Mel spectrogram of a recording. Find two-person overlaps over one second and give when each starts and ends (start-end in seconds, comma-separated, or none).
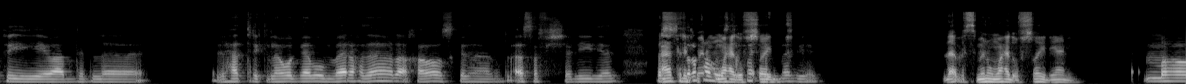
6.6-7.9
